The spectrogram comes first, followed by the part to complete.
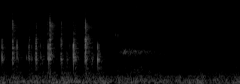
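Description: Watercolour brush scrubbing in a dry paint pan to activate the paint: a quick run of light clicks, about eight in the first second, then a short, soft swish.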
